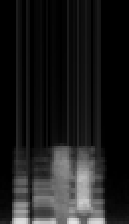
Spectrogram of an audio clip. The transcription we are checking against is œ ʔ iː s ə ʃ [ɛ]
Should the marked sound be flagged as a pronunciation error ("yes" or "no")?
yes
